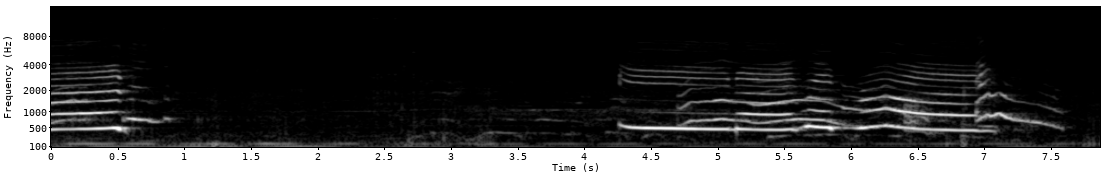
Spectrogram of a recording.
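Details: Pet Brussels Griffon 'singing' in a living room among four playing dogs. A short howl opens the recording, then after a quiet stretch come long, wavering howling notes that bend up and down. A steady low hum runs underneath.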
